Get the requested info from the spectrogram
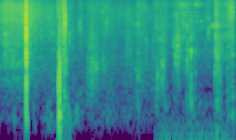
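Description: A few footsteps of a person running on a dirt path. Two sharp steps fall in the first second, followed by fainter ones near the end.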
